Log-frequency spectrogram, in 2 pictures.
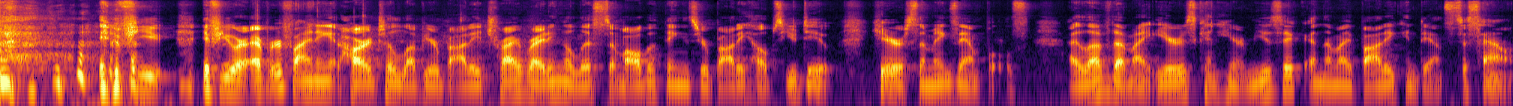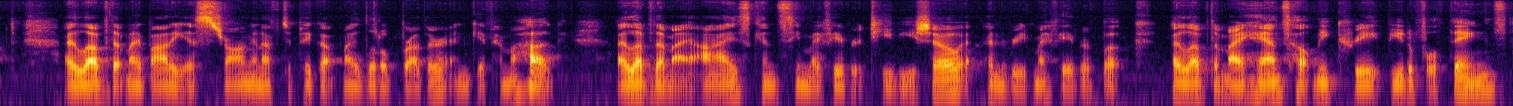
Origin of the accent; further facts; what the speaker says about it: New York, United States; I'm a New Yorker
